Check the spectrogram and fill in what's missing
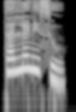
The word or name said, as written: ತಲ್ಲಣಿಸು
